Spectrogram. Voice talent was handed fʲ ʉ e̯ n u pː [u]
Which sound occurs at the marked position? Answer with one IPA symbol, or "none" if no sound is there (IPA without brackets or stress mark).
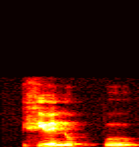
u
